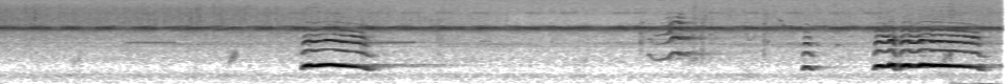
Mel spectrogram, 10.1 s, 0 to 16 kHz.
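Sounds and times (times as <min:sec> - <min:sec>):
male tawny owl two-part hooting call: 0:08.8 - 0:10.0.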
